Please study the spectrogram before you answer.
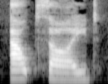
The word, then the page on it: outside: British English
